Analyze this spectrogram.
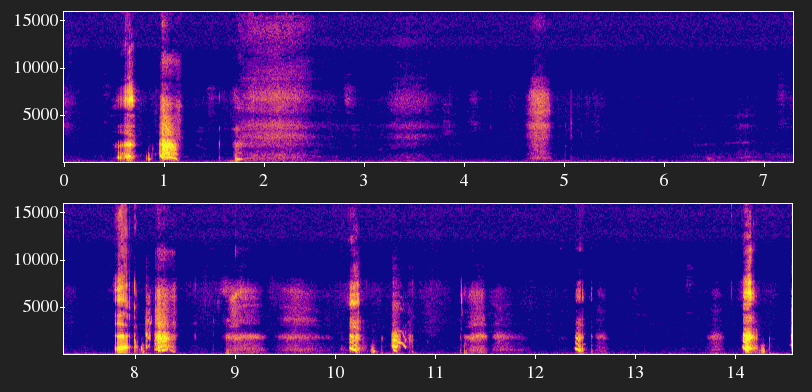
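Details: Sneezing just before falling asleep, described as a tickle and not rapid this time: several short, sharp sneezes in bursts with quiet gaps and soft breathing between.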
